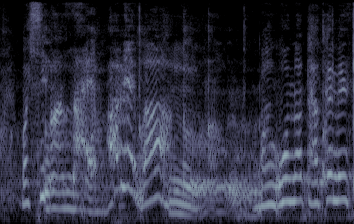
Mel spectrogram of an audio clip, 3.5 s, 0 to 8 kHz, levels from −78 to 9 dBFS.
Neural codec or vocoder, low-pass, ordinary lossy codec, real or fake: codec, 16 kHz, 4 kbps, FunCodec, trained on LibriTTS, 50 frames a second; none; none; fake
